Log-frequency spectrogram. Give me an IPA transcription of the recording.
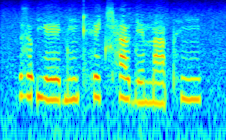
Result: z ʊ˦ ʔ j e˨ ɪ̯ d ĩ˨ kʰ e˦˨ t͡ɕʰ a˦˨ ʊ̯ d e˨ m ã˨ pʰ ĩ˦

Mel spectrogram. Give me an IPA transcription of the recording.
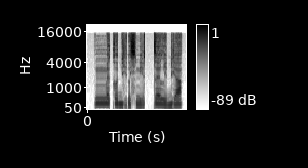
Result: mː ɛ˦ k ɤ˧ bʲ e̤˨ ɾ u˨ sʲ mʲ ø˨ tː ɛ˦ l i˨ bʲ a˦

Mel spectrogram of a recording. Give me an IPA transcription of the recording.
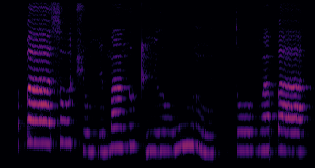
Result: ɓ aː˦ s ɔ˦ t͡ʃ ʊ˨ ŋ ɪ˨ m ã˦ n ʊ˦ kʼ ĩ˨ l u˨ w uː˦ ɾ ũ˨ | t oː˨ ɡʷ ã˨ ɓ a˨

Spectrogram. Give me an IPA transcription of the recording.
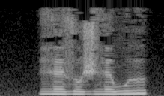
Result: ɦ ɛ z o ʒ ɦ ɛ w ɯ

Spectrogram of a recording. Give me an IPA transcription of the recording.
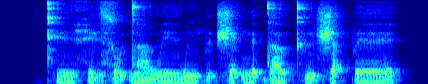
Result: kʰ e˦ ɪ̯ h ḛ˦˨ ɪ̯ s o̰˦˨ d ã˦ w e˦ ɪ̯ w ĩ˦ p ɪ˦ ʔ ʃ ɛ˦ ʔ ŋ ɛ˦ ʔ d a˦ ʊ̯ kʰ ĩ˦˨ ʃ ä˦ ʔ p ɛ˦

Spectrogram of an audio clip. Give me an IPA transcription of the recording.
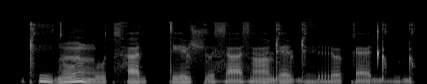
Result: ʈʰ e̤˥˨ d õ˧˥ mː o˨ t͡sʰ a˧˥ d tː e˧˥ ɭ ʃ ə˨ z a˨ z ã˧˥˧ ɖ ɛ˥˨ ɭ ɖ ɛ̤˥˨ r œ˧˥ k æ˧˥ d ɖ ṳ˥ ɖ

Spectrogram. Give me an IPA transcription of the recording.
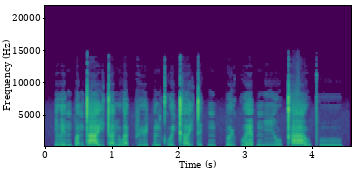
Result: l ɪ˨˥ ŋ p ɐ˨˩ ŋ t̪ aː˧ j t̪ ɐ˨˧ n w ɐ˨˥ k̚ f yː˨˥ t̚ ɐ˥ n kʷʰ ɐ˨ j kʰ ɐ˨ j t̪ ɪ˨˥ k̚ ŋ ɪ˧ k̚ p ɵ˨˩ ɥ kʷ ɛː˥ p̚ ŋ iː˨˥ w kʰ aː˧ w pʰ uː˨

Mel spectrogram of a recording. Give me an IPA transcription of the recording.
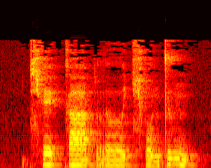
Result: t͡ɕʰ e˦˥ ʔ k aː˦˥ p r ɤː˨˩ t͡ɕʰ o˩˦ n t ɯ˥˩ ŋ

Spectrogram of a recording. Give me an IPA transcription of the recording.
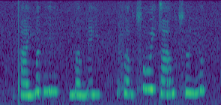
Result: pʰ aː˨ j m ɐ˧ t̚ ŋ ɪ˥ ŋ | m ɐ˨ w m e˧ j | f ɐ˨ w t͡sʰ ɔː˥ j t̪ aː˨˧ w t͡sʰ ɵ˧ n m ʊ˥ k̚

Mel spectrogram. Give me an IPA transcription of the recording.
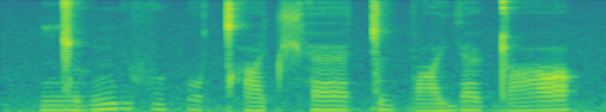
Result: ŋ͡ǁ ɯ ŋ i f ɯ ɠ o ǀʰ ɑ t͡ʃʰ æ ǀ y b ɑ j æ ɖ ɑ

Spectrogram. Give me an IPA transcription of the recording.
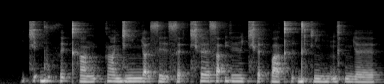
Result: t͡ɕ ɛ˦ ʔ ɡ ṵ˦˨ θ ḛ˦˨ kʰ ã˨ ŋ ʊ˦ ʔ k ã˦ d͡ʑ ĩ˦ ɲ a̰˦˨ ɪ̯ s ḛ˦˨ ɪ̯ s ɛ˦ ʔ t͡ɕʰ ɛ˦ sʰ ä˦ ʔ j e˦ ɪ̯ t͡ɕʰ ɛ˦ ʔ p ä˨ kʰ ɪ˦ ʔ d ḭ˦˨ t͡ɕ ĩ˦ b ũ˦˨ ɡ ɛ˦ ʔ ɲ ɛ˨

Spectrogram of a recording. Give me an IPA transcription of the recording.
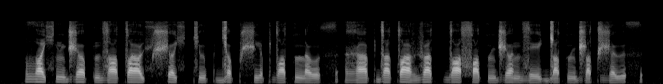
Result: ðˤ e˥˩ ç n d͡ʒ ʌ˥˩ p n z a˨˥ tˤ j u˧˩ ç ʃ ʌ˥˩ ç c ɯ˧˩ p ɟ ʌ˥˩ p ʃ i˨˥ p dˤ ɯ˨˥ tˤ n o˧˩ θ | ɣ a˨˥ p d i˧˩ tˤ e˥˩ v i˥˩ tˤ d ʌ˥˩ sˤ i˧˩ tˤ n d͡ʒ ʌ˥˩ n z e˧˩ ɟ ɛ˧˩ tˤ n d͡ʒ ɯ˨˥ tˤ ʒ ɯ˨˥ θ

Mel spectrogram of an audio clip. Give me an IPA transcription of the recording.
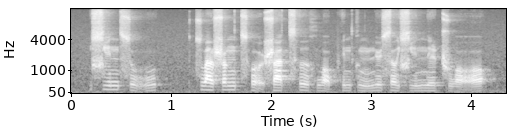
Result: ɕ i˥ n s ṵ˨˩˦ | t͡s w ä˥˩ ʂ ɤ˥ ŋ t͡sʰ o̰˨˩ ʊ̯ ʂ ä˧˥ t͡sʰ ɹ̩˥˩ x w ɔ̰˨˩ pʰ i˦ n k ɤ˩ ŋ n̪ y˥˧ s ɤ˥˩ ɕ i˧˥ n̪ i˧˥ ʈ͡ʂ w ɔ̰˨˩˦

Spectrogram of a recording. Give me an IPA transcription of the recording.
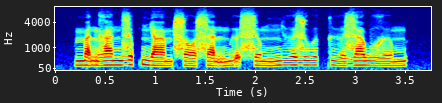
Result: m a̰˧˨ n ɣ a˧ n z ə˦˥ p̚ ɲ aː˨˩ m s ɔ˧˩ s a̰˧˨ n m ɨ̰˧˨ ə̯ s ə˨˩ m ɲ ɨ˧ ə̯ z u˧ ə̯ k ɨ˧˩ ə̯ z a˧ w ɣ ə˨˦ m

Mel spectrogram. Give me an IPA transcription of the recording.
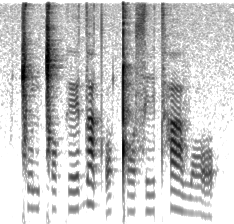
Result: ǀ u n ǀ ɔ k e d a tʼ ɔ ǃ ɔ s i tʰ a v ɔ

